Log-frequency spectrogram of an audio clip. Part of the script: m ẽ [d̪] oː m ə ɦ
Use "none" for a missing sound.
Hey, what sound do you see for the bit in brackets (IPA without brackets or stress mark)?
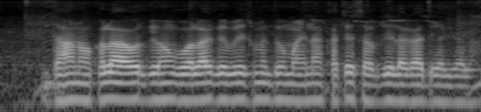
d̪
